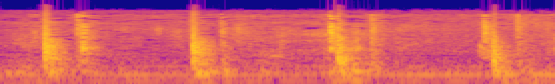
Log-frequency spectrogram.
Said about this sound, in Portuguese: Bate levemente na porta e entra.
